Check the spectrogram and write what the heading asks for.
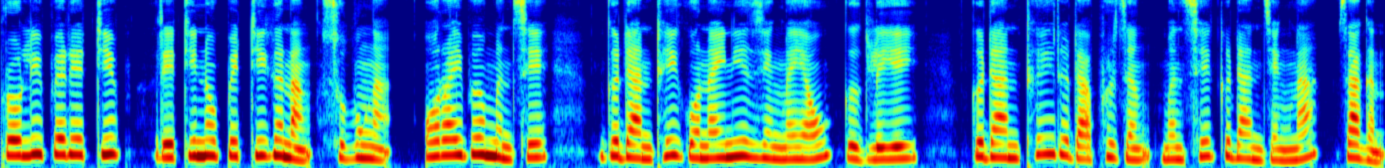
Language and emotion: Bodo, neutral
